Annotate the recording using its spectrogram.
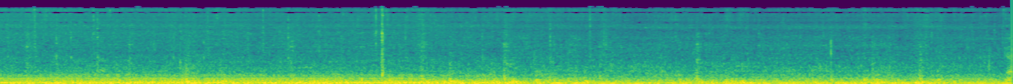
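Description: Vehicle driving on a rough dirt track, heard from inside the cabin: a steady low engine and road rumble, with a faint hum that fades a little before halfway and a few light knocks, the clearest about four seconds in.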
